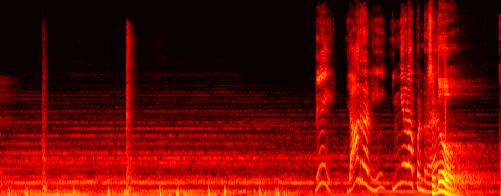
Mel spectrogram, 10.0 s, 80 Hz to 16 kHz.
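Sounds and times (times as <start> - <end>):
heartbeat thumps: 0.0 - 5.9.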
